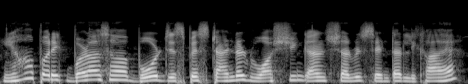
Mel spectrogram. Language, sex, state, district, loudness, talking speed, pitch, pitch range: Hindi, male, Jharkhand, Ranchi, -14 LUFS, 190 wpm, 170 Hz, 160-205 Hz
